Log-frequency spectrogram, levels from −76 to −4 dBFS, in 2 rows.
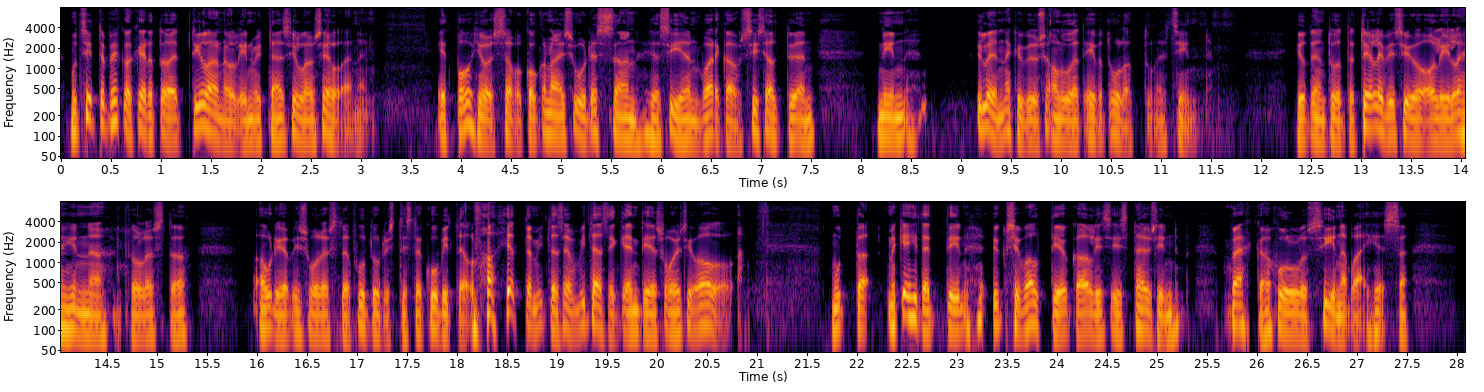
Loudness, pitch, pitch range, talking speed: -22 LUFS, 95 Hz, 90-100 Hz, 110 wpm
